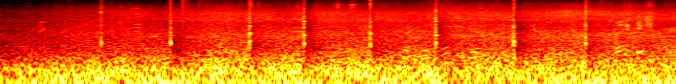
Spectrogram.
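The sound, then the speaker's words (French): Waves wash onto an Atlantic beach on the Médoc coast, north of the Gironde near the estuary, forming a steady, dense roar of surf and wind that holds an even loudness throughout. “Là, on est à la plage du Gurp.”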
